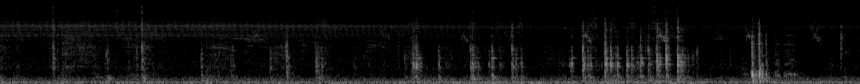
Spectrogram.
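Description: Plastic screw cap of a Porsche Macan's coolant expansion tank being twisted by hand, giving scattered light clicks and ratcheting, with one louder click near the end, over a low steady outdoor background.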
